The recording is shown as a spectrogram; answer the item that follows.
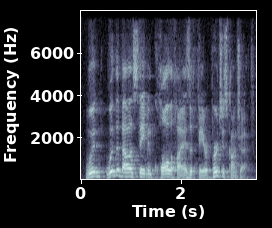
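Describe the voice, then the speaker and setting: There is audible echo from the room. A man's speech moves along fairly quickly. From Romania. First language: Romanian. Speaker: self-represented litigant. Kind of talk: court oral argument. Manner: halting.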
